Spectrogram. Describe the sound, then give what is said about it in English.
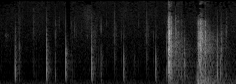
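A string of light, quick knocks and taps leads into a heavy door thudding shut, followed by a second solid bump as it settles. No one speaks. “Sorry, it took me so long to get to the door.”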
